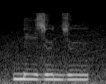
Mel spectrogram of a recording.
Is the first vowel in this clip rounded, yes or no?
no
